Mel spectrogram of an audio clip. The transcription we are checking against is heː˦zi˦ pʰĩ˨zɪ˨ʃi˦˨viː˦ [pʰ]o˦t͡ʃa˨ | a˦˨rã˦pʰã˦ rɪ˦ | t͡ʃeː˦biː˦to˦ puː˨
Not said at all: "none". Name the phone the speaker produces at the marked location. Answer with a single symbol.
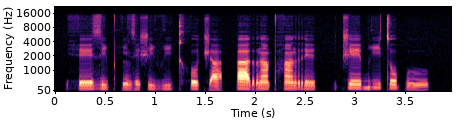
kʰ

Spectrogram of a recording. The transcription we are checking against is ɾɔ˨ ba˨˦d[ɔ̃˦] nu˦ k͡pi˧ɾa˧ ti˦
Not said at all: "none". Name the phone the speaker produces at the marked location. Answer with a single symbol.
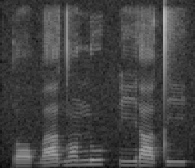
ɔ̃˦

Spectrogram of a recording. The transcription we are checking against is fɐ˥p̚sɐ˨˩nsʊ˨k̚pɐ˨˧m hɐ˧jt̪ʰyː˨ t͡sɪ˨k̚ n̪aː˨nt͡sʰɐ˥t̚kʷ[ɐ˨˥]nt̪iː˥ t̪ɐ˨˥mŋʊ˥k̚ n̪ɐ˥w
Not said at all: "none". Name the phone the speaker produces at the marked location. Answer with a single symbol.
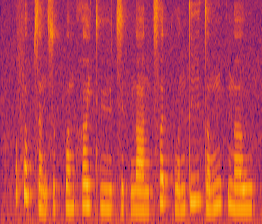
ɐ˨˥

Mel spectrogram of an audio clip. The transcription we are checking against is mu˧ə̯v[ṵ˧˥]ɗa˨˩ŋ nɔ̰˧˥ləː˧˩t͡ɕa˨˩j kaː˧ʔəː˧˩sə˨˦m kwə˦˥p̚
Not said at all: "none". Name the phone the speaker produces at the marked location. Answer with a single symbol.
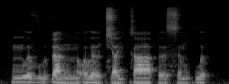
ṵ˧˥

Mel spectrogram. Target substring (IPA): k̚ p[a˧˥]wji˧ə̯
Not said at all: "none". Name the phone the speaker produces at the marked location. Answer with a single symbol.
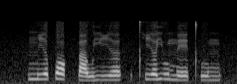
a˩˧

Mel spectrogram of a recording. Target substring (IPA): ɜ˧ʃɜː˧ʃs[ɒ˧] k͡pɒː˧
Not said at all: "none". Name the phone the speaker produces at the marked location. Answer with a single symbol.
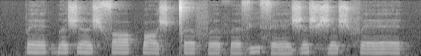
ɒː˧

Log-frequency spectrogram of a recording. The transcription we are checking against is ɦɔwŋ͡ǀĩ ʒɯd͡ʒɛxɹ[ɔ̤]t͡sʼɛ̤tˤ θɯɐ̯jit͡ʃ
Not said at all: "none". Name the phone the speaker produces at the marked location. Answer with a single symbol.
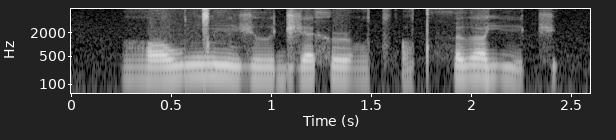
ɔ̤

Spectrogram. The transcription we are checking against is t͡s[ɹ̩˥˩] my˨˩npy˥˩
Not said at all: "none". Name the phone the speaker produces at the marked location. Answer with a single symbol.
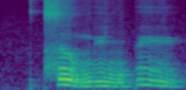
ɹ̩˥˩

